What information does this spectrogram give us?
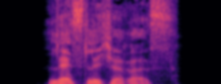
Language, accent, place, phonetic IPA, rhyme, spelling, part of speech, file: German, Germany, Berlin, [ˈlɛslɪçəʁəs], -ɛslɪçəʁəs, lässlicheres, adjective, De-lässlicheres.ogg
- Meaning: strong/mixed nominative/accusative neuter singular comparative degree of lässlich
